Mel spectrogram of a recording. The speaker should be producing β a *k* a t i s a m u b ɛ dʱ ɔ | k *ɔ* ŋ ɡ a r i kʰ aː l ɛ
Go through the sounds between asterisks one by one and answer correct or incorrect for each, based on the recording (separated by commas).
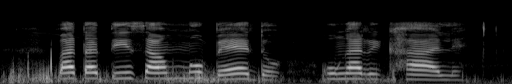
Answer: incorrect, incorrect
